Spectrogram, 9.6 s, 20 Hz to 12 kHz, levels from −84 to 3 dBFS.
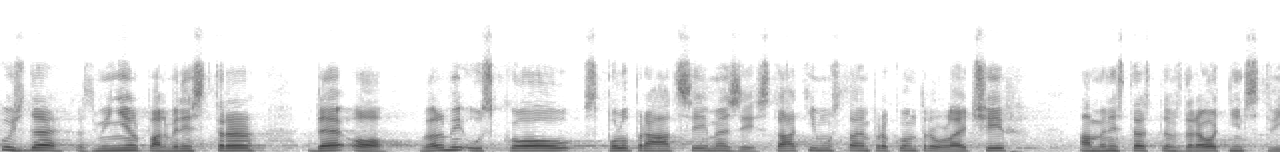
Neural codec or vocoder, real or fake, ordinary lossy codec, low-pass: none; real; Opus, 32 kbps; 7.2 kHz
